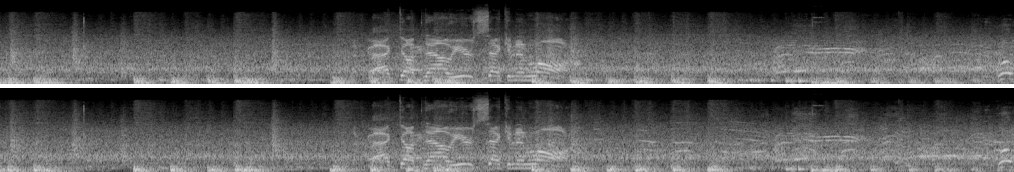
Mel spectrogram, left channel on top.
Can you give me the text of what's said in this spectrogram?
Backed up now, here's 2nd and long.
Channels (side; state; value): both; normal; correlation 0.65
